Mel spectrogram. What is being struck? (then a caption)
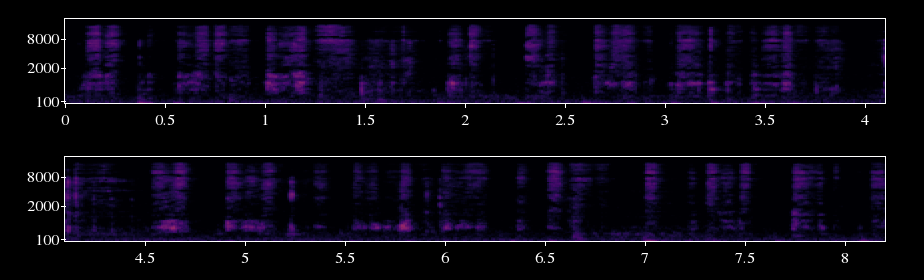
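Felt-tip marker on lined paper in a spiral notebook. A felt-tip marker held in the fingers writes on a lined paper spiral notebook lying flat, making quick scratching strokes. Each stroke is a short, bright, hissy scrape, with a faint mid-toned squeak at times. The strokes come in a steady, quiet run of separate bursts with no lingering ring.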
